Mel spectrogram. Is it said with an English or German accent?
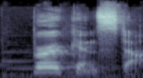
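English. It is said with an English accent.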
